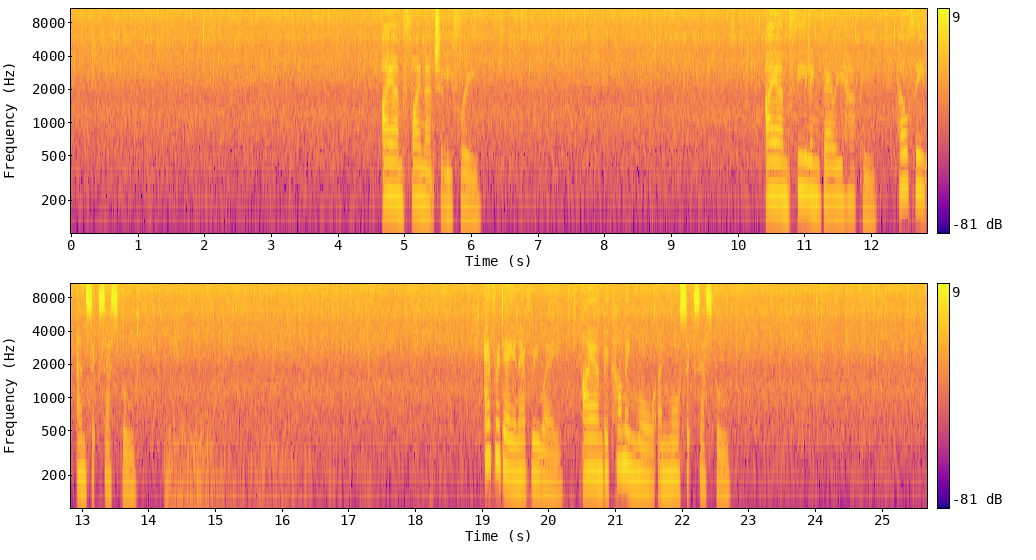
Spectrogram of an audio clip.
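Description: Rain falls steadily and patters.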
